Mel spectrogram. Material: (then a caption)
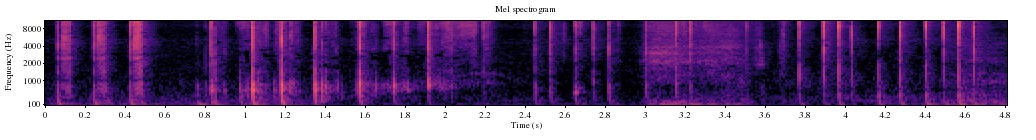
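Plastic. Long painted fingernails tap and scratch a small, light-green Glow Recipe soft plastic cosmetic squeeze tube, which looks filled with product and is held up close. A rapid series of sharp, bright clicks mixes with brief scratchy rasps, quiet and dry, with almost no low end. Each tap stops instantly with no ring.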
